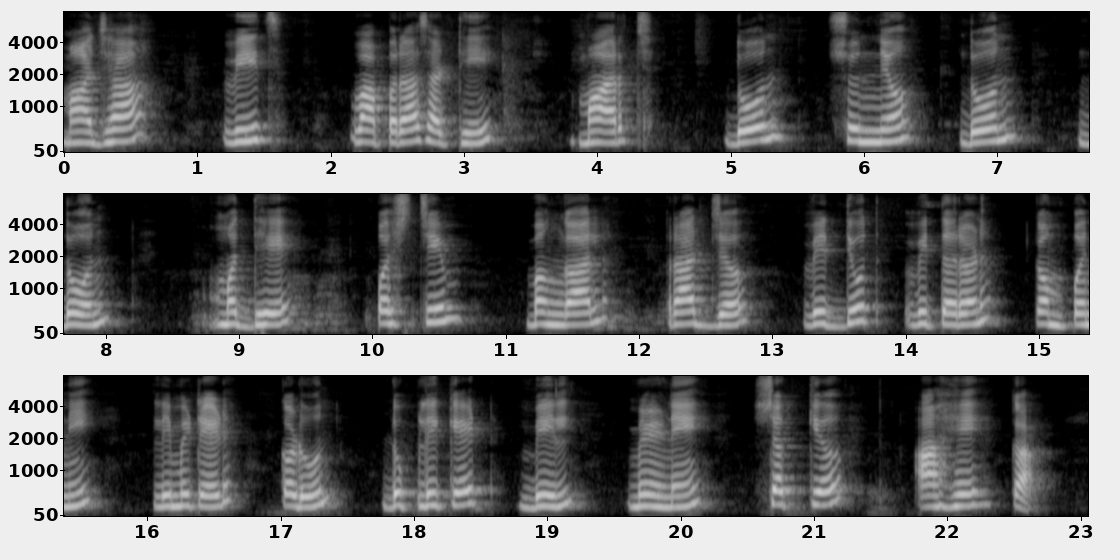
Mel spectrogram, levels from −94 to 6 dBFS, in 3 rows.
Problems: none marked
